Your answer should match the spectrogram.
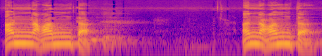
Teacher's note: اظہار کے ساتھ پڑھیں گے، یعنی میم کو مکمل طور پہ ادا کریں گے اپنے مخرج سے، اس کے بعد ہم دوسرا حرف پڑھیں گے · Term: اظہار شفوی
